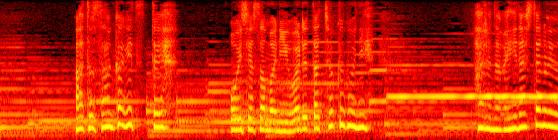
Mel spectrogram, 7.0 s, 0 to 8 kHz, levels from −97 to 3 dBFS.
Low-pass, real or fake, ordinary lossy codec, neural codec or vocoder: none; real; none; none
